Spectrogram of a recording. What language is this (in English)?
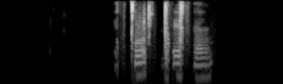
Dhatki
